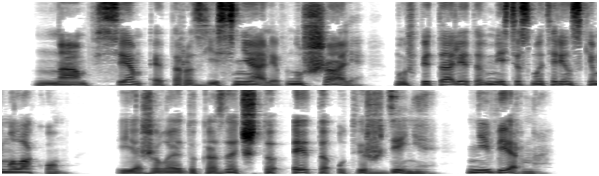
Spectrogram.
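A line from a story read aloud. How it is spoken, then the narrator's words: Man, through gritted teeth. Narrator (Russian): процедил сквозь зубы мужчина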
